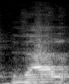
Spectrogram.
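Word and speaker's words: ذال: সা যেখান থেকে উচ্চারণ হয়েছে, জাল ও সেখান থেকে উচ্চারণ হবে। তো আপনার জিহ্বার আগা উপরের দাঁতের কিনারার সাথে লেগে জাল এই হরফ উচ্চারিত হবে, জাল।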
